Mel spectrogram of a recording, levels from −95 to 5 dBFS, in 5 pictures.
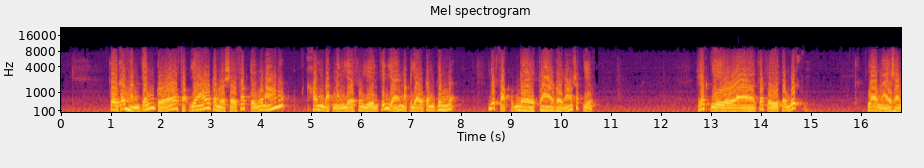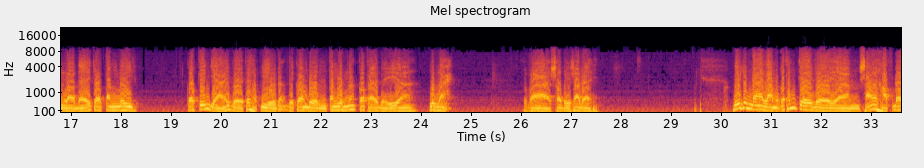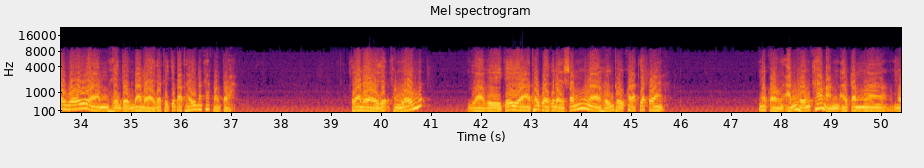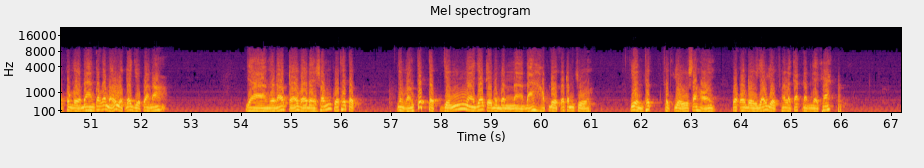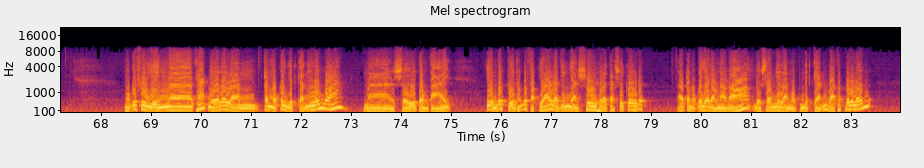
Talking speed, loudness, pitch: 175 wpm, -9 LUFS, 100 Hz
